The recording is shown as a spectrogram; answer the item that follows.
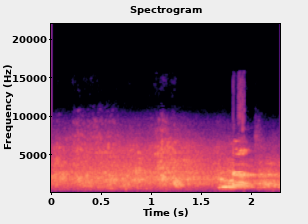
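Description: Steady crowd noise of spectators in an ice hockey rink during play, with a single voice calling out near the end.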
